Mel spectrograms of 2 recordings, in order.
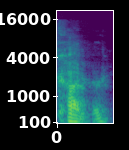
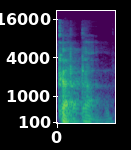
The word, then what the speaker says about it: Qatar: It's not pronounced Qatar; it's pronounced Qatar.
